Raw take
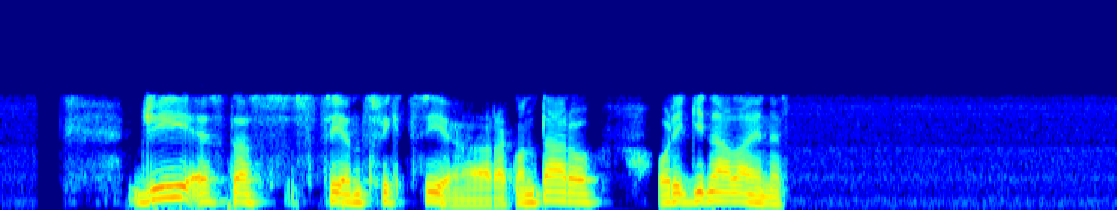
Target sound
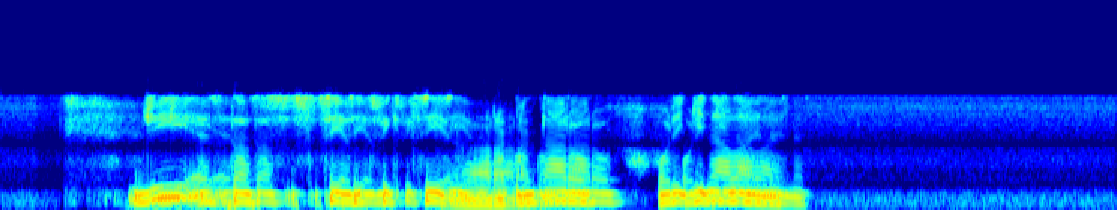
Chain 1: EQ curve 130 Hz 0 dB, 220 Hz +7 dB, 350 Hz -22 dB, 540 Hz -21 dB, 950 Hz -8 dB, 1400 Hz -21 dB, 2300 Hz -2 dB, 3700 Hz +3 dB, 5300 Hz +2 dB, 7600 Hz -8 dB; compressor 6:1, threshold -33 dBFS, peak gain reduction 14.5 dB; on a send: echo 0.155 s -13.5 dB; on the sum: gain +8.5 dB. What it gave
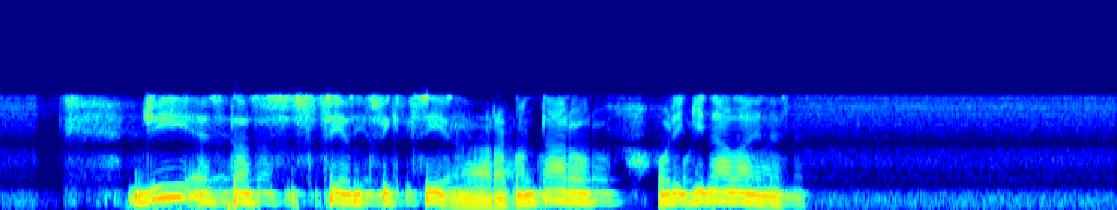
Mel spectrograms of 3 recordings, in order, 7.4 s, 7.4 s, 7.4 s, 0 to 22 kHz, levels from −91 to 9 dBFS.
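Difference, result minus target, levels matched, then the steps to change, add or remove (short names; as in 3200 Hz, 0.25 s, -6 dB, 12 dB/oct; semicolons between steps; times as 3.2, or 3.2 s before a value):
echo-to-direct -7 dB
change: echo 0.155 s -6.5 dB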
